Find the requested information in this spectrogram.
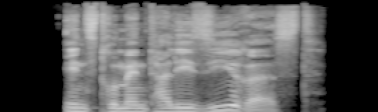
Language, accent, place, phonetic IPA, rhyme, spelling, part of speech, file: German, Germany, Berlin, [ɪnstʁumɛntaliˈziːʁəst], -iːʁəst, instrumentalisierest, verb, De-instrumentalisierest.ogg
- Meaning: second-person singular subjunctive I of instrumentalisieren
